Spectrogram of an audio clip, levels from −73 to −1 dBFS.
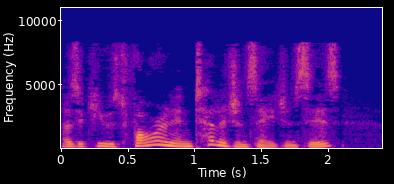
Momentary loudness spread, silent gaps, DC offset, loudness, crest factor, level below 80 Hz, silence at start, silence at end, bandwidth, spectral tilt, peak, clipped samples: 6 LU; none; under 0.1%; -24 LUFS; 18 dB; -62 dBFS; 0 s; 0.35 s; 8.8 kHz; -5 dB/octave; -6 dBFS; under 0.1%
